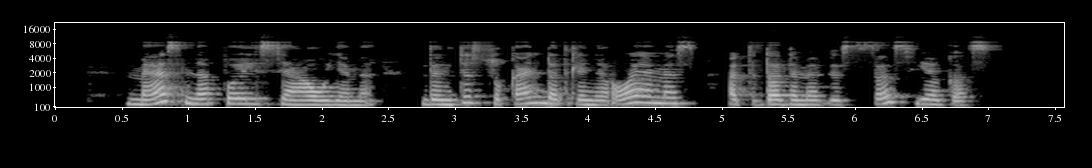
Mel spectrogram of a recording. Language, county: Lithuanian, Vilnius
